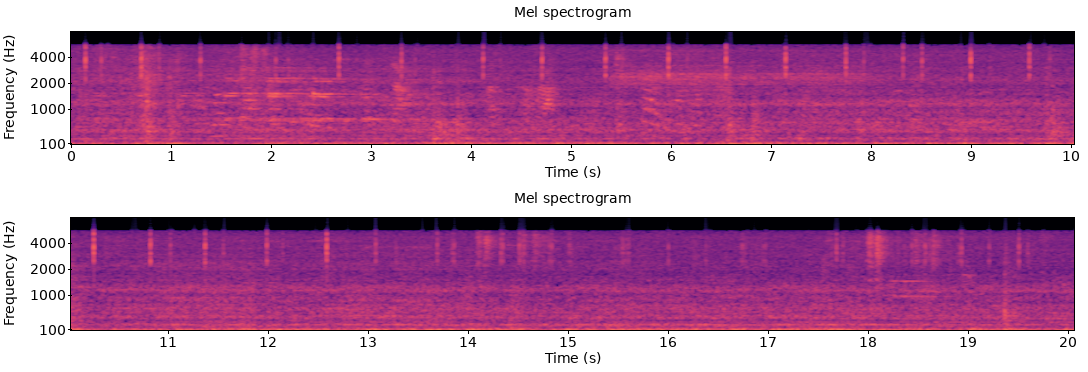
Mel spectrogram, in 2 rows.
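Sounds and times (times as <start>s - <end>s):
railcar rumble: 0.0s - 20.0s
sharp ticks: 0.0s - 20.0s.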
